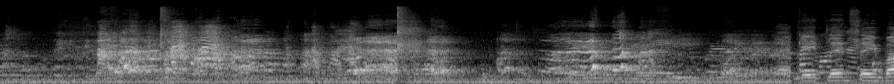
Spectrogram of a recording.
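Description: Young people laugh loudly together.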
